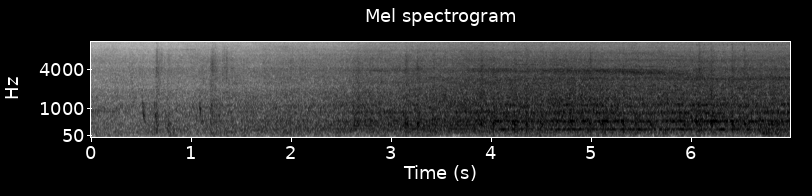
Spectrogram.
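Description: A Class 380 electric multiple unit, 380-112, passing on an Ayr to Glasgow service, its rumble and wheel noise building steadily from moderate to loud as it approaches.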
